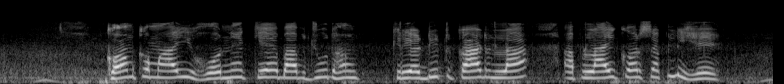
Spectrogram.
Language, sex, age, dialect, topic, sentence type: Magahi, male, 18-24, Central/Standard, banking, question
